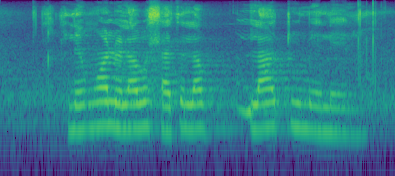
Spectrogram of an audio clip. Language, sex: Northern Sotho, female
